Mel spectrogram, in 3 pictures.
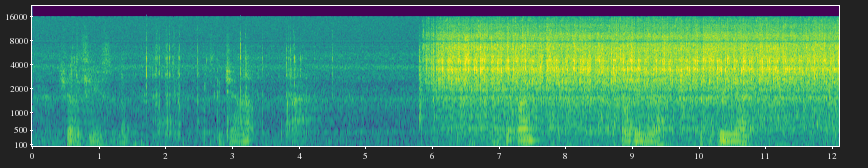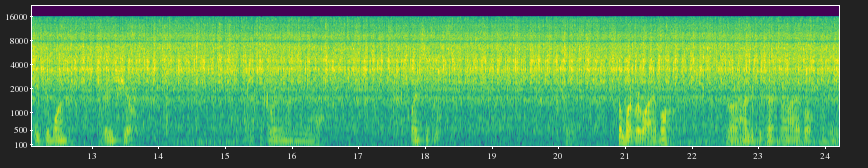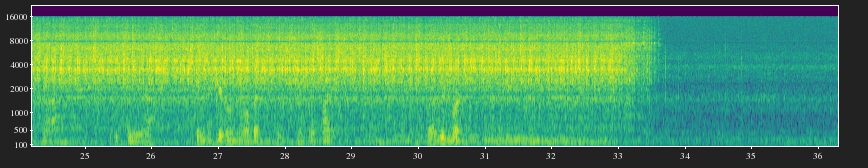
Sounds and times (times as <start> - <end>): Gears: 5.8 - 33.7
Ratchet, pawl: 5.8 - 33.7.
